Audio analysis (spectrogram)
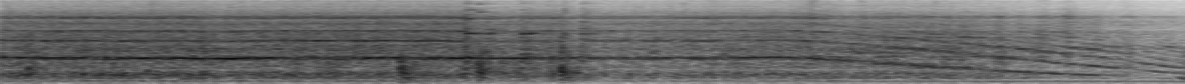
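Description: Electric beater mixes chocolate chip cookie dough with a loud, steady motor whir close by, then slows and winds down in pitch near the end.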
